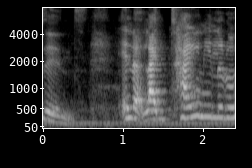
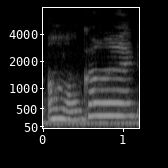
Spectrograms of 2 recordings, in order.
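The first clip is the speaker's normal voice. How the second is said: surprised oh God; 7 semitones higher, 9 dB quieter than usual. Retold or imitated. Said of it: "I'm like".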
